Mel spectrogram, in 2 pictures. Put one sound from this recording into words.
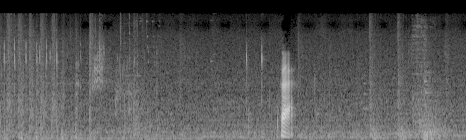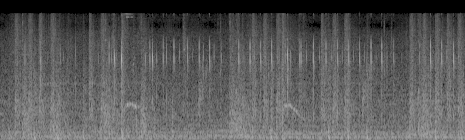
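Small gunshots fire in rapid bursts.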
